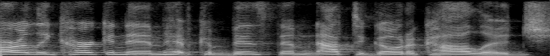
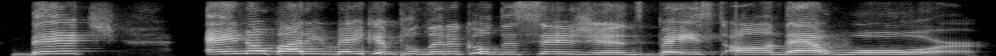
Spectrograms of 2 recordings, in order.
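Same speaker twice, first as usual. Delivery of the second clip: higher, shouted retort; exasperated shout; 6 semitones higher than usual. Real, not acted. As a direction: shout back at her claim. Reacting angrily to the quote.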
